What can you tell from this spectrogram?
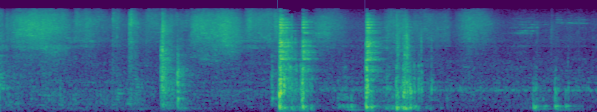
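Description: Handling noise: about four sharp clinks and knocks, the loudest near the middle, with rustling between them, as an electrical cable and gear are handled.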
